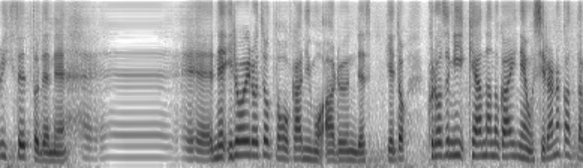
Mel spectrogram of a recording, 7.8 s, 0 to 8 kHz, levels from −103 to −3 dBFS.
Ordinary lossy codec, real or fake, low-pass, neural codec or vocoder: none; fake; none; codec, 16 kHz, about 1 kbps, DyCAST, with the encoder's durations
